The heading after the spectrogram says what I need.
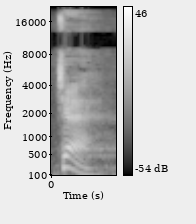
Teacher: kesalahan yang sering muncul ketika mengucapkan huruf ja adalah mengalirnya nafas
